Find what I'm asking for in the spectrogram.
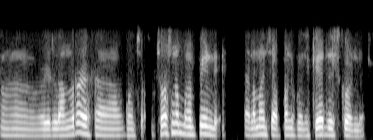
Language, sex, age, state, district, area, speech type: Telugu, male, 18-30, Andhra Pradesh, Srikakulam, rural, conversation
